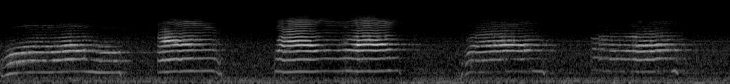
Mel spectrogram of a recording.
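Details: Mother cat caring for and feeding five baby kittens, making strange talking sounds to them: a run of six clear, rich, bright meows, each half a second to a second long with short gaps, level then dipping, in a quiet room.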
